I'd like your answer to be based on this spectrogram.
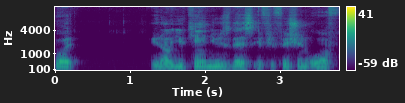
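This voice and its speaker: With a New York accent, a man talks at a moderate pace in a dark, mellow tone with ordinary pitch variation. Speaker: fishing video host. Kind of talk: casual tutorial. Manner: halting, many fillers.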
